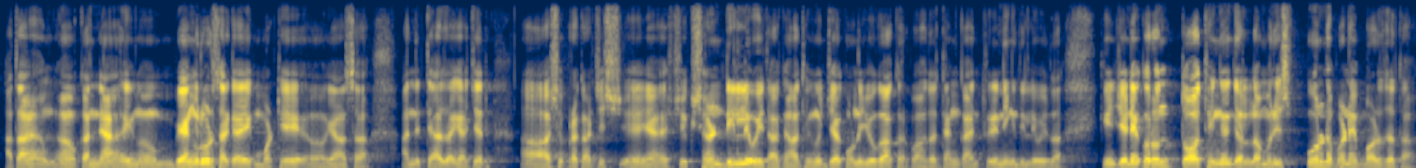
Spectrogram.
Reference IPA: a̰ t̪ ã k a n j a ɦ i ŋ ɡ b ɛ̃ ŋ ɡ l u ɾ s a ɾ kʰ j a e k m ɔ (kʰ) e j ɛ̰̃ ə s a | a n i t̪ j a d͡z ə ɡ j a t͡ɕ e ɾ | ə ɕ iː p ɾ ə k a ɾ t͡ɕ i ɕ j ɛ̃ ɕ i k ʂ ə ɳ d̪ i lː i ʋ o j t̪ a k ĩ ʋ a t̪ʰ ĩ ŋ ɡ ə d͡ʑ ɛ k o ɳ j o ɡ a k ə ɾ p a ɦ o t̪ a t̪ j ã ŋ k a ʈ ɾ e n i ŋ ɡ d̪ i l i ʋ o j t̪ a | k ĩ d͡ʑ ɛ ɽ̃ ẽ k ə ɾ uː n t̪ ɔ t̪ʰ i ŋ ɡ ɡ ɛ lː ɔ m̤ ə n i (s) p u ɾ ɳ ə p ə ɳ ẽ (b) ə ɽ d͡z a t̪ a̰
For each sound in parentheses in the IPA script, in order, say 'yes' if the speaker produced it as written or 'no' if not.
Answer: no, yes, yes

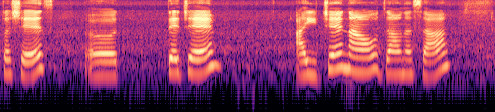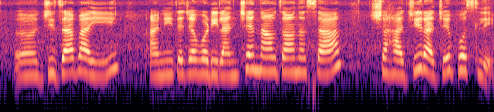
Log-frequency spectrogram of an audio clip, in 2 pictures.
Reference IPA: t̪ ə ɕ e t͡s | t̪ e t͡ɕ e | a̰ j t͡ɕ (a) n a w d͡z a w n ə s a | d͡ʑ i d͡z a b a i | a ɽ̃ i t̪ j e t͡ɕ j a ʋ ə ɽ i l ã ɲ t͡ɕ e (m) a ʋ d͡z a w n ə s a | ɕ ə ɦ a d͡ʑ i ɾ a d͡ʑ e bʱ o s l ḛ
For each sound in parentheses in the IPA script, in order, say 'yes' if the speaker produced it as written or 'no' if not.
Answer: no, no

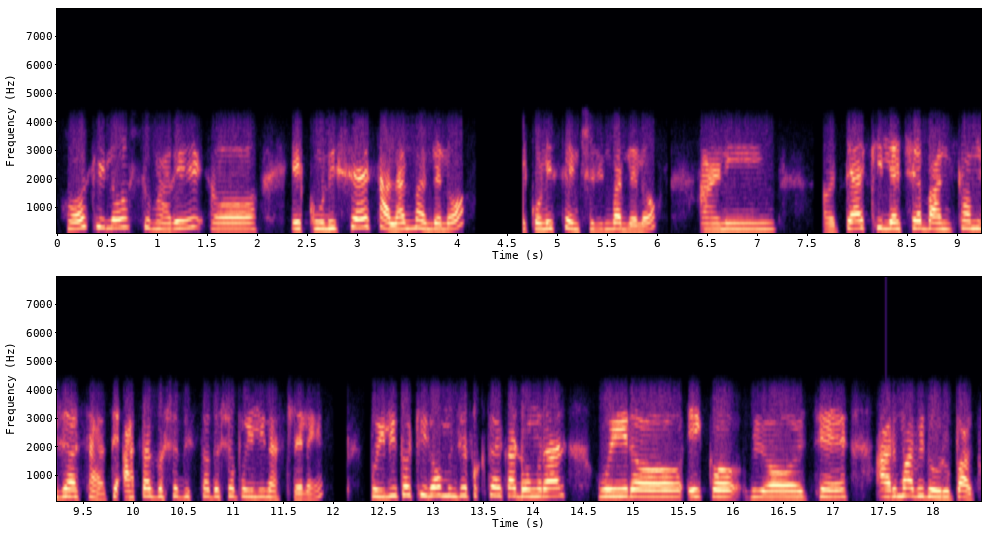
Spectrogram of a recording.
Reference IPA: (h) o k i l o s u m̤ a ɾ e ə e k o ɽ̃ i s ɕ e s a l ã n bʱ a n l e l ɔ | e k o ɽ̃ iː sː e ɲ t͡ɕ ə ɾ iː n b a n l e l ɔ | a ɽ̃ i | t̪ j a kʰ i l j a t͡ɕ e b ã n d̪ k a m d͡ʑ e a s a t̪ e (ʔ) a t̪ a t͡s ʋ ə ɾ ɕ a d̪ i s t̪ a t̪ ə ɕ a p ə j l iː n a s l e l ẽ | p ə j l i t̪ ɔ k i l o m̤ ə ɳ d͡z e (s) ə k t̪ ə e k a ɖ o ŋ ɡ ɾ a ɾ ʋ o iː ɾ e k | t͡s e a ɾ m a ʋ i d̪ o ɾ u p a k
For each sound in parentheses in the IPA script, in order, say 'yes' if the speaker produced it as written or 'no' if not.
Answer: yes, yes, no

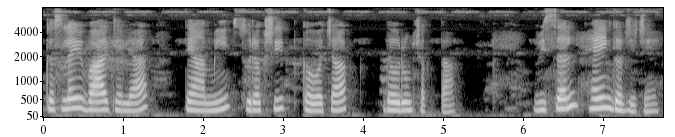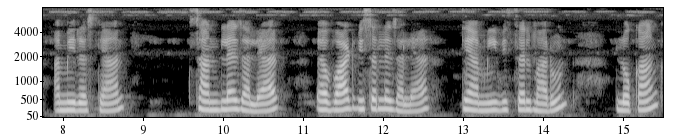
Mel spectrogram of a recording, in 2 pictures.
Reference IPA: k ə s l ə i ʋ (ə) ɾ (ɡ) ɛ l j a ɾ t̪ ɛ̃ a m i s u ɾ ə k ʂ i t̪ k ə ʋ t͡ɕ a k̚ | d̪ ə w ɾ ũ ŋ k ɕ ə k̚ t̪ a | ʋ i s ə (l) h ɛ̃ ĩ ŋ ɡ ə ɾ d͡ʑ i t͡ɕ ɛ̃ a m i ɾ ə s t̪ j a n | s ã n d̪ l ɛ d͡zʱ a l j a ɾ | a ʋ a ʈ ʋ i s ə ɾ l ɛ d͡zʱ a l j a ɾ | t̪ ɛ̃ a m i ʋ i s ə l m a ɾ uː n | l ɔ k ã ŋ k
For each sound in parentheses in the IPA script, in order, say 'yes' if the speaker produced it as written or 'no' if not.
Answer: no, no, yes

